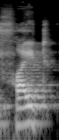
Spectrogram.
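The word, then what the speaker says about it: fight: जीच silent है एक एफ आई जी एच टी फाइट फाइट माने लड़ना होता है इसमें भी जी एच साइलेंट है जी एच दोनों बहुत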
